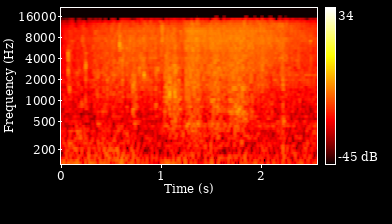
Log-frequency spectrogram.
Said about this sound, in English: This is the moment we've all been waiting for. The net is drawn to the side of the boat and the first catch of the day comes on board.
